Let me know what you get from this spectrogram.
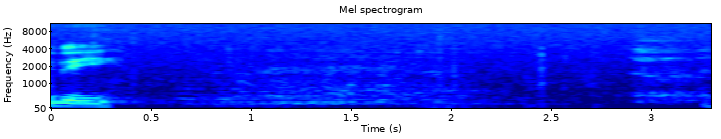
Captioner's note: audience laughs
